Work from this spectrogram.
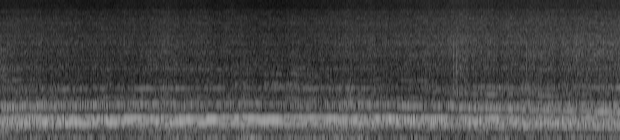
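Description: Loud WWII air raid siren wailing over London during the Blitz, a sustained rising and falling tone that fills the whole stretch with no talk.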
